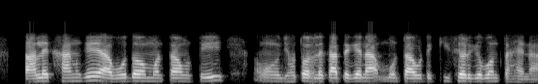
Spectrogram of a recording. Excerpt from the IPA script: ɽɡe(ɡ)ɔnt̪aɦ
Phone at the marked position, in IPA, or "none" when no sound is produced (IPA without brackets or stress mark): b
